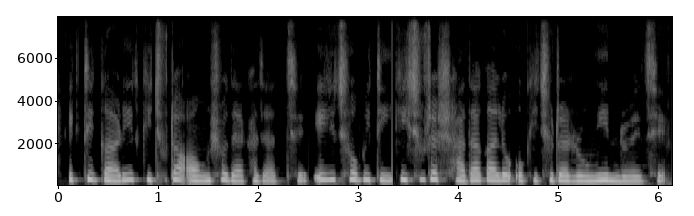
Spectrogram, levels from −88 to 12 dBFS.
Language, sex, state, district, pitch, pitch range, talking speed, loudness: Bengali, female, West Bengal, Jhargram, 270 Hz, 255-295 Hz, 145 wpm, -24 LUFS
